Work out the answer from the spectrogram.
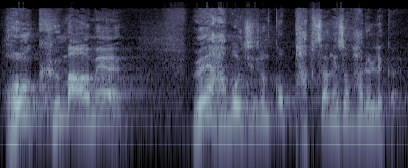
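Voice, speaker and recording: A male pastor preaching a sermon, telling the story in an animated way with rhetorical questions to the congregation. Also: high voice, normal speed. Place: church sanctuary. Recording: reverberant church hall.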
